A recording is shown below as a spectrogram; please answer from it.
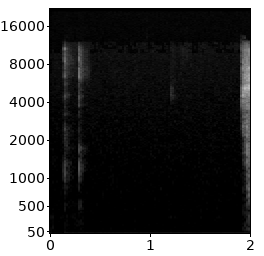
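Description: Near silence broken by two faint, quick clicks close together near the start; a man's voice begins right at the end.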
